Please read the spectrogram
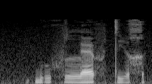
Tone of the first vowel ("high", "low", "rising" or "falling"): rising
